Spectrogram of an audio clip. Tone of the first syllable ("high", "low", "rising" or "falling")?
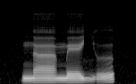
low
